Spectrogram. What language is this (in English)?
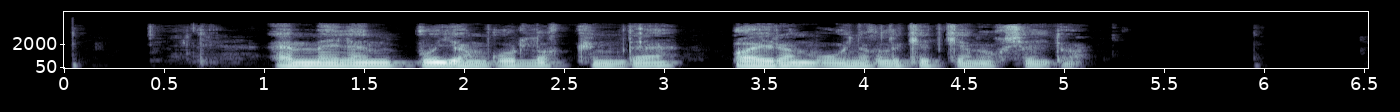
Uyghur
